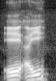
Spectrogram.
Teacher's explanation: इसके बाद आते हैं तालु कंठ्य, ए आई, जीभ तालु पर ध्वनि कंठ से, जीभ तालु पर और ध्वनि कंठ से ये उच्चरित होते हैं।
